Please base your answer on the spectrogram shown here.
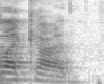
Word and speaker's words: Elakkad: Elakkad.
